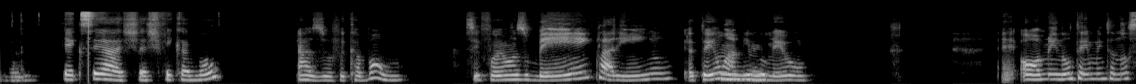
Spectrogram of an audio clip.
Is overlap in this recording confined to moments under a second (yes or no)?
yes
